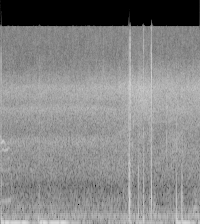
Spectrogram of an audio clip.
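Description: Wind rumbling on a phone microphone by open water, with a few sharp clicks about two and a half to three and a half seconds in.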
